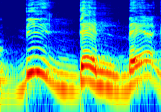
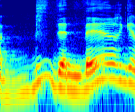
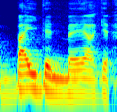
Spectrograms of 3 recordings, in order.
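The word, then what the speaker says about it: Bilderberg: de trois commissaires au bindenberg alors certains me reprochent ma prononciation on dit pas bidenberg oui mais moi j'aime bien dire bidenberg 2023 soulève des questions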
